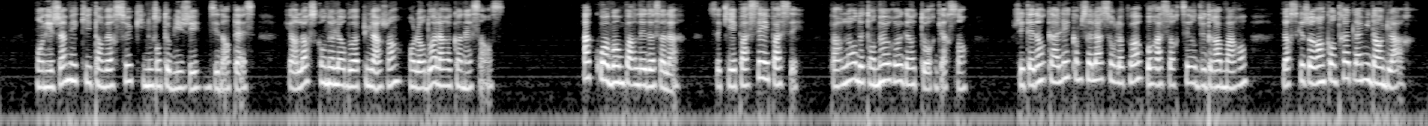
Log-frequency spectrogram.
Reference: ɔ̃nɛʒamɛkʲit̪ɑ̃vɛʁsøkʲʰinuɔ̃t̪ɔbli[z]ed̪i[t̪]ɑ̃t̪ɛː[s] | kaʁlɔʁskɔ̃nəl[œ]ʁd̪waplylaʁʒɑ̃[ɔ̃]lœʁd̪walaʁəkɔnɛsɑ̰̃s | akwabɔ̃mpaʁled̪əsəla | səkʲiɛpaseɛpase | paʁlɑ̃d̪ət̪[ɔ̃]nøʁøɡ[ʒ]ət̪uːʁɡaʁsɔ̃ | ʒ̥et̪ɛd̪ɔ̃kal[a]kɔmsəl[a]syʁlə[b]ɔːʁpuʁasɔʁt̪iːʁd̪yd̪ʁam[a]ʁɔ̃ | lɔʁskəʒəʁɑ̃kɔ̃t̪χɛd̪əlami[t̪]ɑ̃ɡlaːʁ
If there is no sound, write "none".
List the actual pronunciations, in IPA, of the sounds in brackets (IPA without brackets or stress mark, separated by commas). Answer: ʒ, d̪, s, œ, ɔ̃, ɔ̃, ʁ, e, a, p, a, d̪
